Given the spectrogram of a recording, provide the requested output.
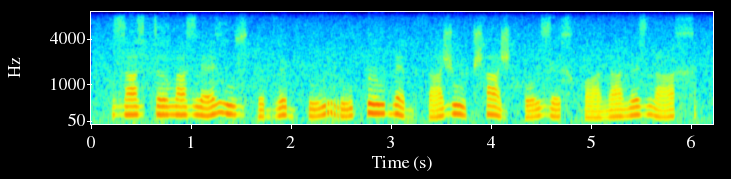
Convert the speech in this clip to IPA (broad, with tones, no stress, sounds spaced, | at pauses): z a˧ z t ə˧ β a˧ z l ɛ˩˥ ɣ u˧ z h ɘ˩ b ð ɘ˥˩ b θ u˩˥ l r u˩˥ pʰ ɹ u˥ b ɛ˩ b θ a˩˥ ʒ u˥˩ t͡ʃʰ a˥˩ ʒ h o˩˥ l z ɘ˩˥ x qʷ a˩ ð a˧ ð ɘ˥ z ð a˩˥ x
